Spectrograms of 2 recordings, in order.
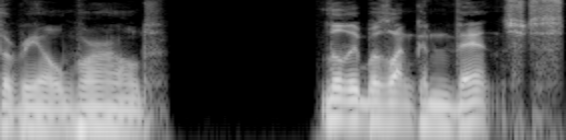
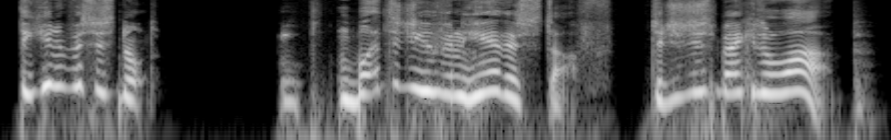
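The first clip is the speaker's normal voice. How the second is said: much higher, indignant squeal; offended schoolgirl attacking the strange claim, much higher; outraged girl. Acted. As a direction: burst out in huffy disbelief. Hermione outraged.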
